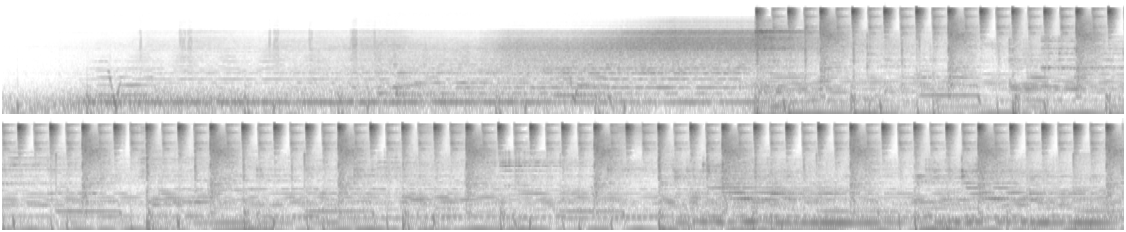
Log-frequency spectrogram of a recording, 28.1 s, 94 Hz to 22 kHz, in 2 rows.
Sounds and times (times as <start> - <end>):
Scary music: 0.7 - 28.0.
